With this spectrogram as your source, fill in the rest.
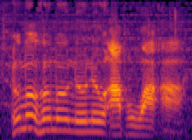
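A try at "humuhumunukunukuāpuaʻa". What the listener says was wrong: Nope, missed a few vowels. Those aren't vowels.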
